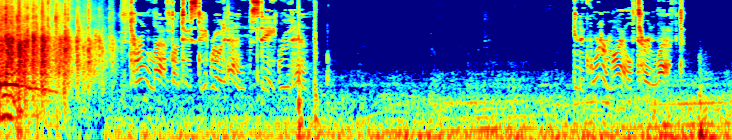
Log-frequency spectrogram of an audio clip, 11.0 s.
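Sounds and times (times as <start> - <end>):
crowd applause: 0.0 - 1.8
steady low rumble like a moving car interior: 2.0 - 10.9.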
